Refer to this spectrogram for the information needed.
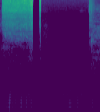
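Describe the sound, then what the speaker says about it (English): A cooking spray can hisses steadily into a baking dish, pauses briefly, then gives another short spray near the end. "First, spray your baking dish."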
